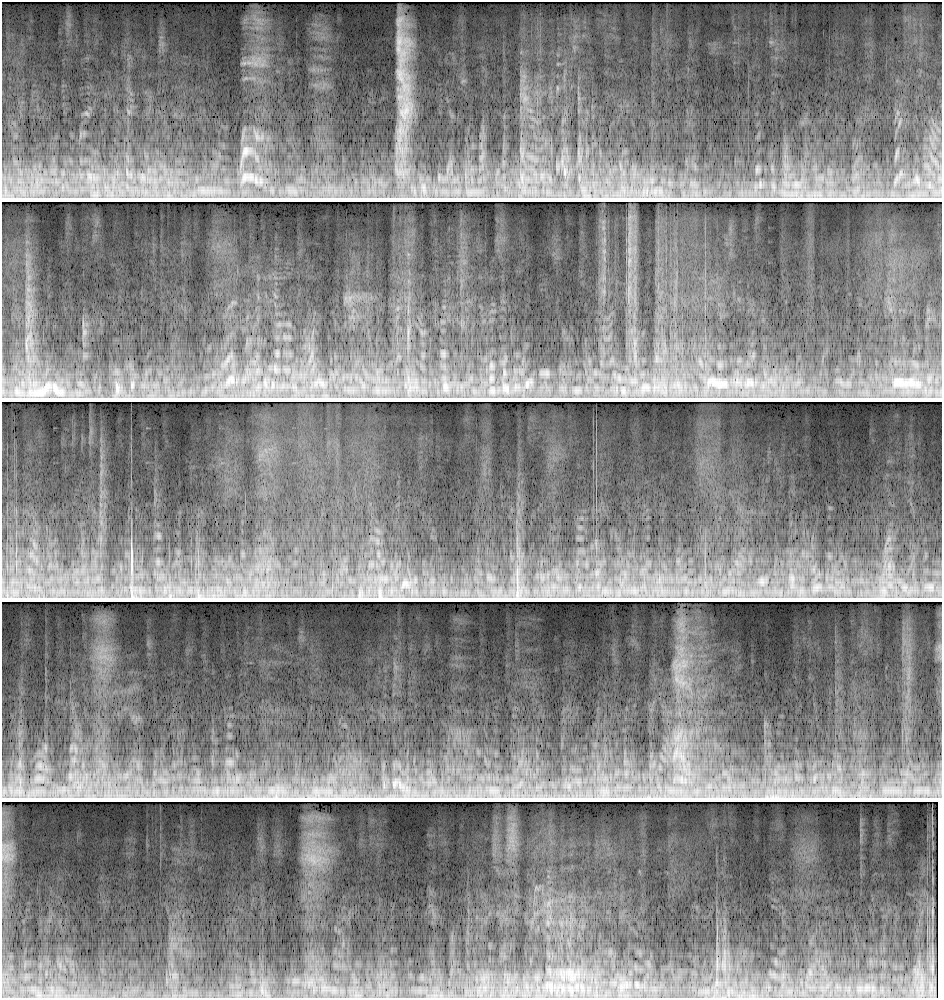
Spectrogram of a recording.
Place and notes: Kaiser-Wilhelm-Platz, Berlin, Deutschland - Hall
inside the Free Masons'Guild Hall, bodywork training session about to begin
